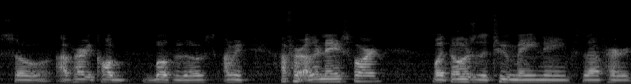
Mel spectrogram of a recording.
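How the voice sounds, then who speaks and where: A man talks at a fairly low pitch with monotone, flat intonation. Noticeable background noise is present. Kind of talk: casual talk to camera.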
